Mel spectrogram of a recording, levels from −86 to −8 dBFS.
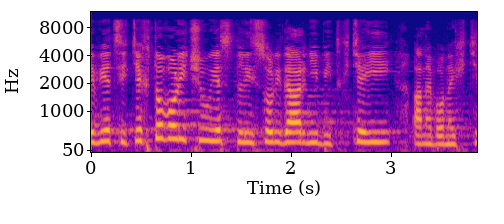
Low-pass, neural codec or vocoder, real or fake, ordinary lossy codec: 9.9 kHz; none; real; AAC, 32 kbps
